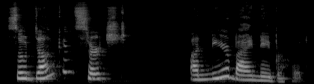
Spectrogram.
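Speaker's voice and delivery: put-on picture book read to children; storybook narration. A narrator's reading. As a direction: tell it to the kids with big energy. Reads the picture book aloud.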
